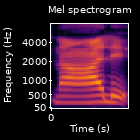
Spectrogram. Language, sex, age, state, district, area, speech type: Malayalam, female, 30-45, Kerala, Wayanad, rural, read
